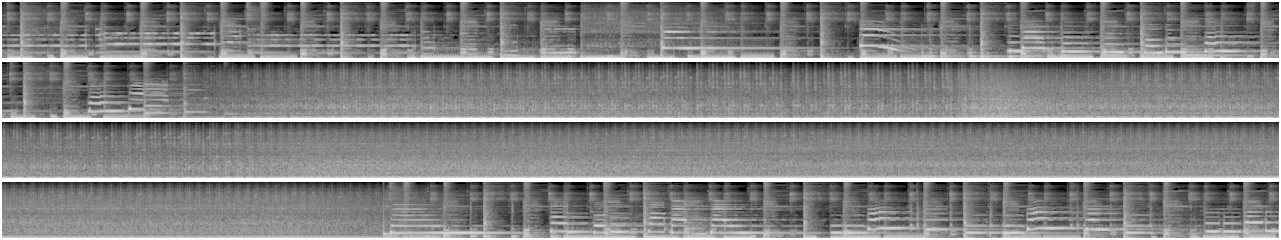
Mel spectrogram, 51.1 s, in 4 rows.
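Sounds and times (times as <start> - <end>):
car engine idling and revving: 13.2 - 42.2.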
